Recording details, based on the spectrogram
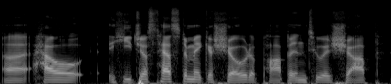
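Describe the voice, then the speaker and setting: A man casually discussing a book as a show host, thinking aloud in halting, repetitive phrases. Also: fairly low pitch, fairly even intonation, sharp tone, smooth, no echo.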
